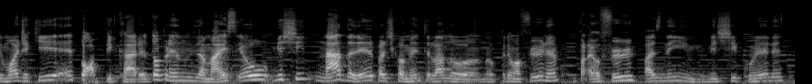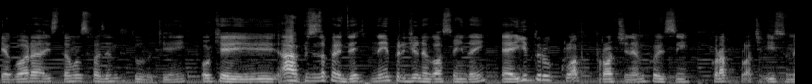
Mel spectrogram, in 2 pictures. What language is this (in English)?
Portuguese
